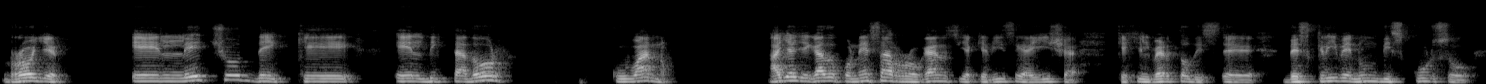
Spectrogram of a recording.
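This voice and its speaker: A man moderates a panel discussion in a calm, measured way and takes his time with every phrase. His voice comes through with a dull, lo-fi quality. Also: mid-range voice. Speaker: host.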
